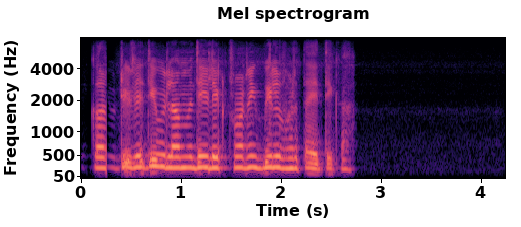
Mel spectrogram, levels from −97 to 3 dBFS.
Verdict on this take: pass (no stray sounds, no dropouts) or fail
pass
